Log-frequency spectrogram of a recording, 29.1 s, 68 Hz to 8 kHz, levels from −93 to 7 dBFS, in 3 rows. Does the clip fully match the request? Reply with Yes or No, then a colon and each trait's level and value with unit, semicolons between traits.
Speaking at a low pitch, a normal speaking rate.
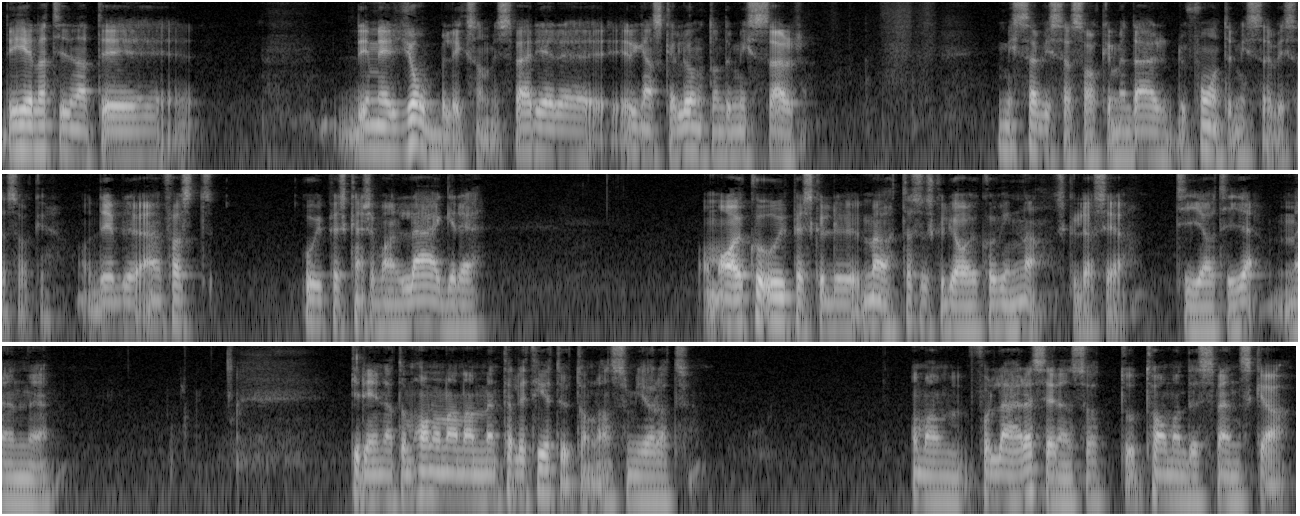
Yes: low, 105 Hz; average, 180 wpm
